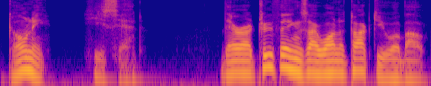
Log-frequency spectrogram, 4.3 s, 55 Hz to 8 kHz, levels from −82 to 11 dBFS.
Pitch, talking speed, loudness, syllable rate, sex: 100 Hz, 195 wpm, -15 LUFS, 5.8 syllables/s, male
